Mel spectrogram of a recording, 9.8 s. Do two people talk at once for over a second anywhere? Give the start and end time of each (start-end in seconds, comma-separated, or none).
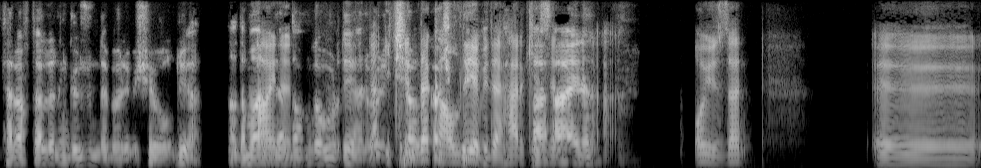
3.7-5.7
